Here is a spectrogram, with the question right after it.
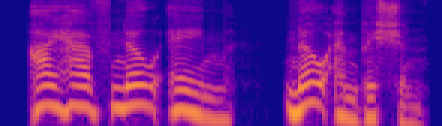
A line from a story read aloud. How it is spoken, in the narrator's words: she said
